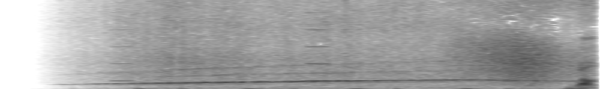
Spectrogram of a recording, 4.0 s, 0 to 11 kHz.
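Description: Title-sequence sound design: a synthesized tone gliding slowly upward, over low thumps about every 0.7 seconds, swelling into a whoosh near the end. A man's voice-over starts just as it ends.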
